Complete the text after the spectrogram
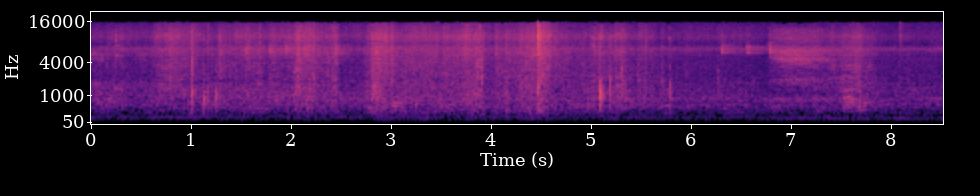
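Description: A young monkey squeaks softly nearby.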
